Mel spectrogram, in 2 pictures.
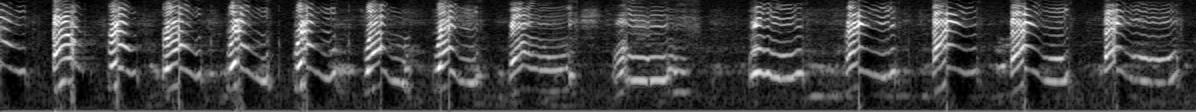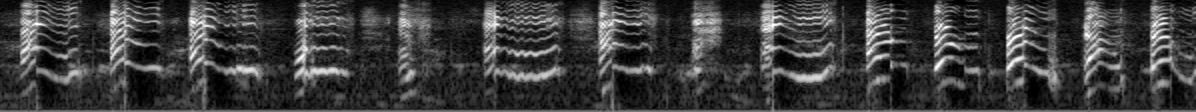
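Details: Cream-coloured male Pomeranian puppy yelps nonstop in high, squeaky, whimpering notes, each briefly rising and falling, delivered in a rapid, uneven series of about three per second.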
